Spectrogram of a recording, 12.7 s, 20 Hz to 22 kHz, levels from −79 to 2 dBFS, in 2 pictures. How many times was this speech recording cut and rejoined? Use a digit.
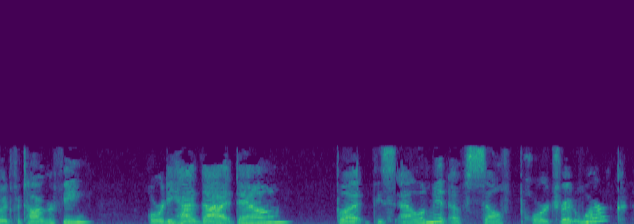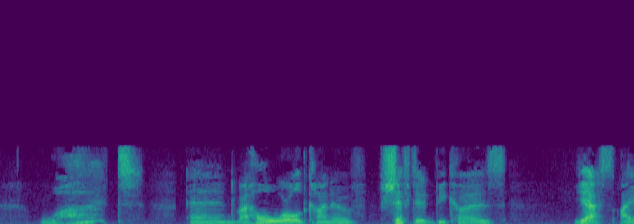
2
